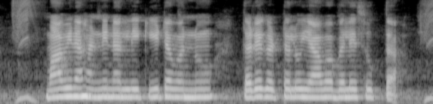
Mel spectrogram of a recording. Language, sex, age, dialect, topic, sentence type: Kannada, female, 36-40, Central, agriculture, question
